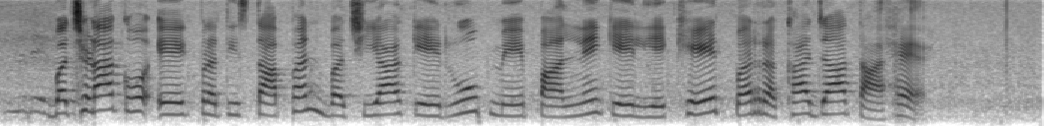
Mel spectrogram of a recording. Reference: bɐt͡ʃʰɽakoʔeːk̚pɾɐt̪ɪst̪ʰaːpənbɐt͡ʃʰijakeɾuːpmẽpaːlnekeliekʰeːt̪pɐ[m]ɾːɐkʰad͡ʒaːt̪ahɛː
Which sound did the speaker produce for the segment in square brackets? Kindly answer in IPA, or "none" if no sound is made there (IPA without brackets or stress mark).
none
